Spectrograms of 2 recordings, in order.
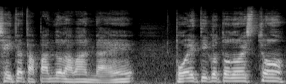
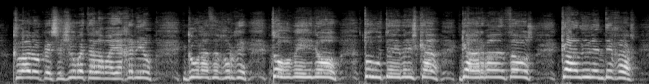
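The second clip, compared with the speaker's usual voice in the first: breakneck goal commentary; 12 semitones higher, 4 dB louder than usual. Real, not acted. Goal by Jorge Molina, screamed.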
